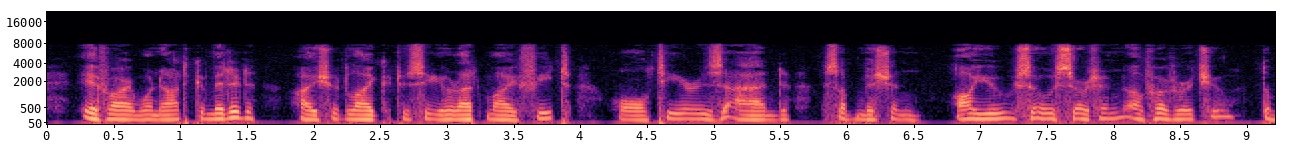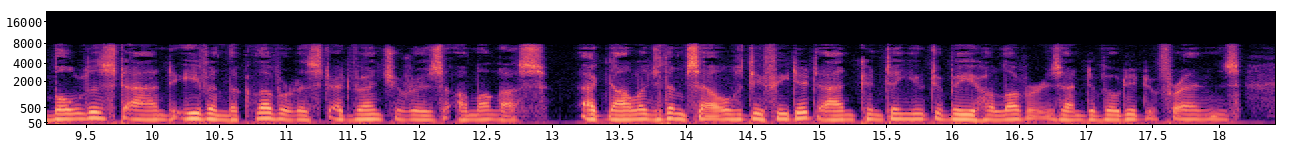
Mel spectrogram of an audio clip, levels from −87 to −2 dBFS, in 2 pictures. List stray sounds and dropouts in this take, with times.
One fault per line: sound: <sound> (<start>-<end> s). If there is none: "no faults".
no faults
